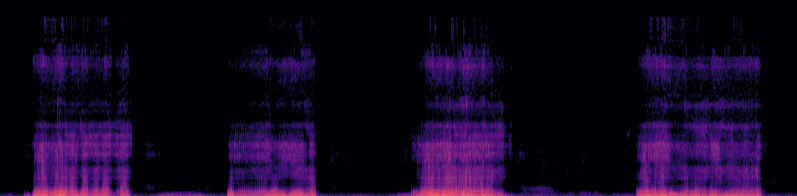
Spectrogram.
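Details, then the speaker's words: Female French Bulldog snoring: loud, rattling snores about every three seconds with softer breaths between, typical of a flat-faced dog. "She's snoring."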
